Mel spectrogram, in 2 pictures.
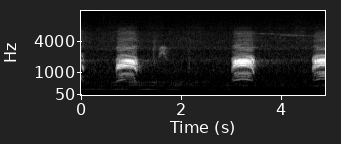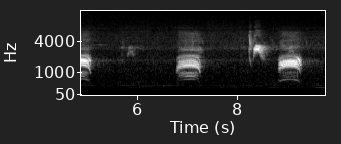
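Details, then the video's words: Common raven calling six times, each a short coarse caw about two seconds apart, with a faint steady low hum beneath and a brief thin note near the end. "Raven Sound | Mysterious Calls of One of Nature’s Smartest Birds"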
